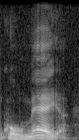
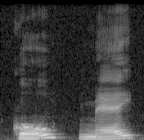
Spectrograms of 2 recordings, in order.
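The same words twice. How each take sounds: First: Said in the usual way. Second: "Colmeia" slow and low, split col, mei, a; separated into syllables. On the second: Shown as a demonstration. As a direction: draw out each syllable of "Colmeia". ("Colmeia" devagar, sílaba por sílaba) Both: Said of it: "Vamos separar em sílabas".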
